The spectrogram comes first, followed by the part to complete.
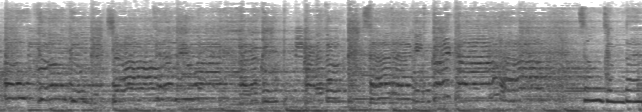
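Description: K-pop song with a girl group's female voices singing over a pop backing track with a steady, pulsing bass beat.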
